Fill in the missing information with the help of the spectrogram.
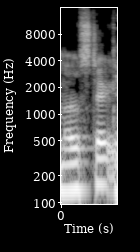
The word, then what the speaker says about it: Mostert: Uh, like guys like I'm going to say this wrong, Raheem Mostert. Raheem Mostert. – Did yeah. I say that correctly? yep.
